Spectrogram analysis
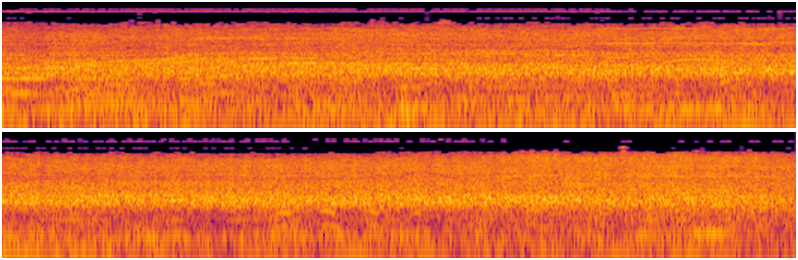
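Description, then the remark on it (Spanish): Thousands of people outside Buckingham Palace, UK, applaud and cheer as the royal family comes out on the balcony during Queen Elizabeth II's Platinum Jubilee celebrations, a dense, continuous roar of clapping and shouting voices that stays loud and even throughout. “Bueno, pues así fue el momento en el que ayer la familia real salía al balcón de Buckingham Palace entre aplausos, ya lo has escuchado, muchísimos aplausos, y también vítores de las miles de personas que se agolpaban en esa zona”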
